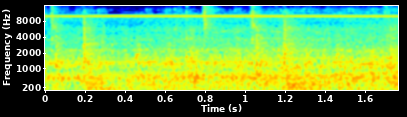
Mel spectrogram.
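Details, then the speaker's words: Homemade materials processing machine (copper cutter/can crusher) after freeing its sticking gate with silicone spray: even clatter about four times a second over a thin high whine, no labouring; ran 35-40 minutes without the motor getting hot, with air felt moving over it. "So I was running it like this for probably 35-40 minutes before, and it didn't get hot. Because even running at that speed, you can still feel air moving over the motor."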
